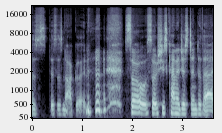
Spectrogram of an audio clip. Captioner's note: chuckling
